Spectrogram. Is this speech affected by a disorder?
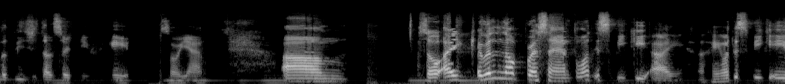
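No.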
